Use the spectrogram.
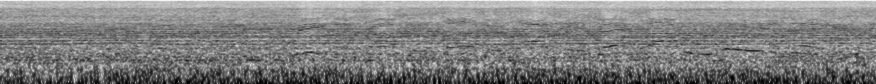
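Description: A loud, steady mechanical roar of a leaf blower, a dense rushing hiss like howling wind that holds constant for the full length with no breaks.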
